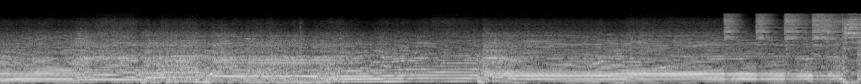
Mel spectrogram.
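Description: Live rock band: an electric guitar holding long sustained notes that slide and bend in pitch, over a low bass line. A few drum hits come in near the end.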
